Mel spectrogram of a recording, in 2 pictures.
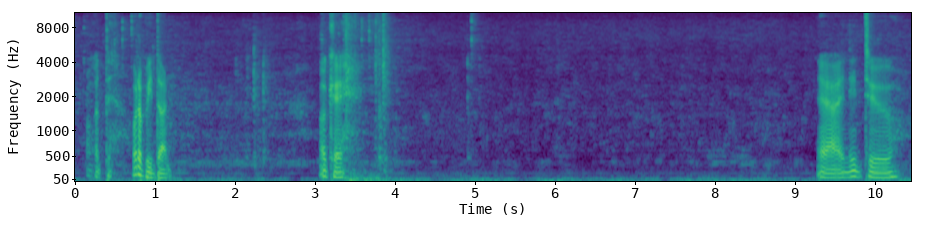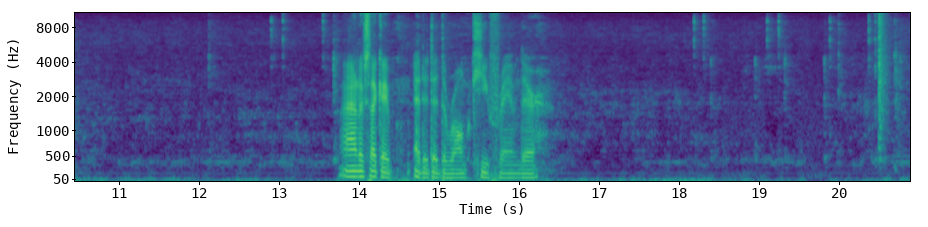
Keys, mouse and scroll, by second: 0.1-0.6 shift+middle drag, 0.6 click, 0.8 space, 2.0 space, 2.2 q, 3.6 click, 3.8 space, 4.9 space, 4.9-12.9 drag, 13.0 click, 13.7 ctrl+z, 13.8 ctrl+z, 14.0 ctrl+z, 14.2 ctrl+z, 14.4 ctrl+z, 14.8 ctrl+z, 15.3 ctrl+z, 16.8 middle click, 17.0 middle click, 17.5-19.8 typing, 18.2 click, 19.1 click, 19.9 click.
